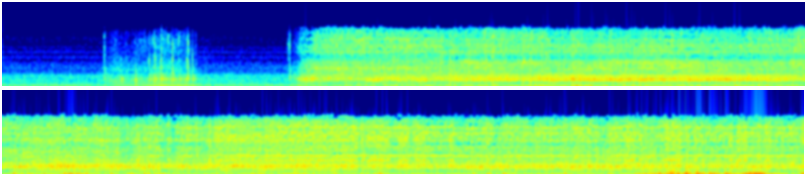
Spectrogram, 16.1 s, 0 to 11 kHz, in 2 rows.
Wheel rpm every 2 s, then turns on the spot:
10, 50, 110, 120, 160, 160, 160, 160.
none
